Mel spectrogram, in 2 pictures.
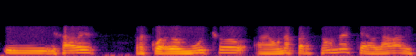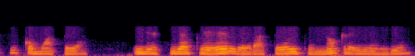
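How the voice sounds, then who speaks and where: A man's voice: medium pitch, steady tone, normal speed. A male pastor, giving an earnest, personal sermon that often turns to address the listener. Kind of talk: sermon podcast talk. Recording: tinny phone-like sound.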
